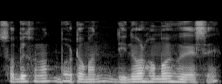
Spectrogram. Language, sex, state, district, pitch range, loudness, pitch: Assamese, male, Assam, Kamrup Metropolitan, 115-135 Hz, -18 LUFS, 130 Hz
